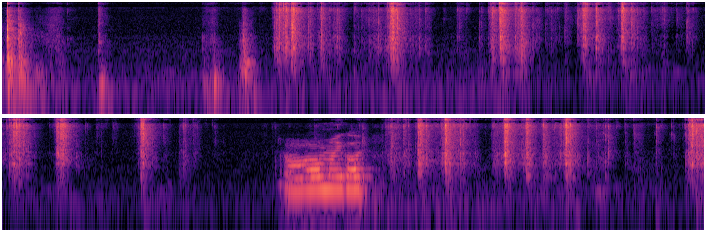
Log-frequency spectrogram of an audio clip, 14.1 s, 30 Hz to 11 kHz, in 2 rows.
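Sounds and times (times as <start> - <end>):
puzzle cube clacking: 2.7 - 4.2, 4.8 - 9.0, 10.8 - 14.0.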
